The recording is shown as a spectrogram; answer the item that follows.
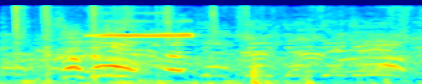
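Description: Players and spectators shouting across an open playing field, the loudest calls about half a second in, with a short high steady tone under them.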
